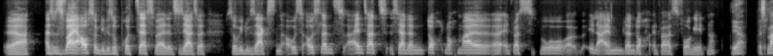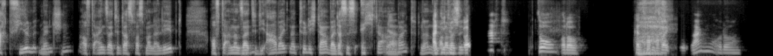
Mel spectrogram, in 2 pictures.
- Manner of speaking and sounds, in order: stressed: "echte"; other background noise; other noise
- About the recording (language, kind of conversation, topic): German, podcast, Welche Entscheidung hat dein Leben stark verändert?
